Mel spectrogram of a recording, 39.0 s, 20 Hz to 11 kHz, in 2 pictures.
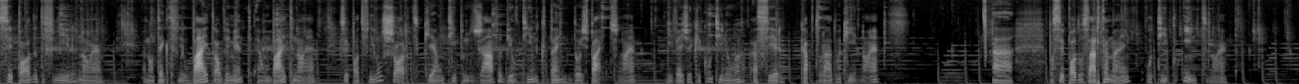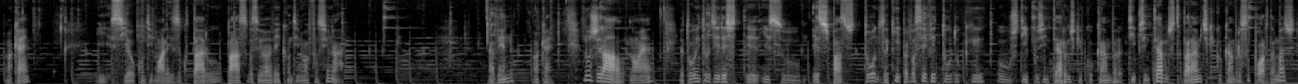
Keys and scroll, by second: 2.7 ctrl+/, 6.4 ctrl+s, 11.4 ctrl+b, 17.1 ctrl+/, 19.2 ctrl+s, 21.5 shift+F10.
